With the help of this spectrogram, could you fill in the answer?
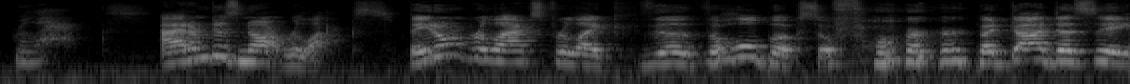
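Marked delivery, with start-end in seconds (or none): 0.0-0.8 whispered mock soothing; hushed calming. God calming a panicking Adam, in a whisper. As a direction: drop to a bare whisper to settle him.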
